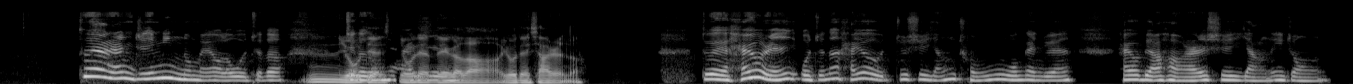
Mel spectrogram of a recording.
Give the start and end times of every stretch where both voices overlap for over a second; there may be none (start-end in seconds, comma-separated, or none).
3.4-4.7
